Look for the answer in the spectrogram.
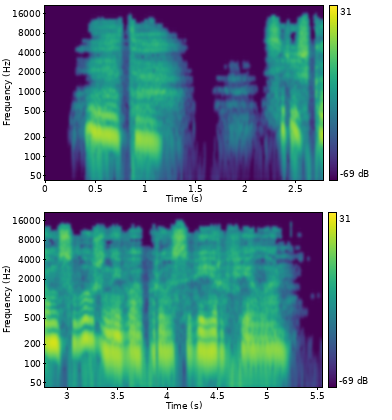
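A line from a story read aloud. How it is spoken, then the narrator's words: Hoarse. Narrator (Russian): хрипло произнесла я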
